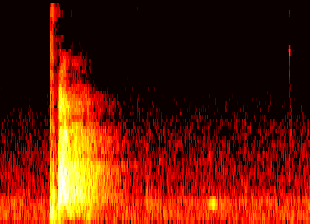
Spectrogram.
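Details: Maltese (Canis familiaris), bark.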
